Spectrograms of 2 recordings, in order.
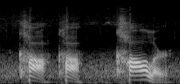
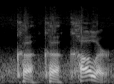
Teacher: Color has the short uh sound like cup and up.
